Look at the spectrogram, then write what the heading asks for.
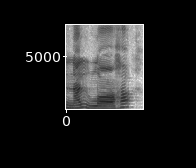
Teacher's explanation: اب لفظ اللہ آ گیا تو یہ جو لام ہے لفظ اللہ کا، اسے موٹا کرنا ہے کیونکہ نون کے اوپر زبر ہے. اگر نون کے نیچے زیر ہوتا تو باریک کرتے، اگر پیش ہوتا تو بھی موٹا کرتے.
